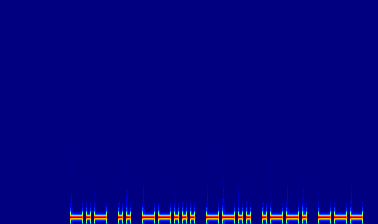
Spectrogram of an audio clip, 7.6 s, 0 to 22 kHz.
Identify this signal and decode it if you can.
Morse code, heard as a keyed tone, about 16 wpm, 700 Hz. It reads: KI7ZPO
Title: Speed Racing - USA Call Signs 15wpm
